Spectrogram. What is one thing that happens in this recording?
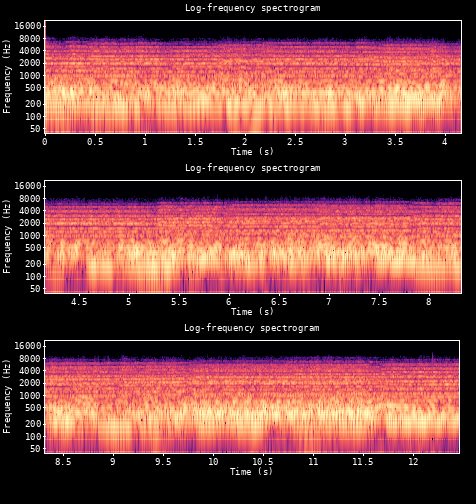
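An organ plays a slow, sustained melody with full, held chords.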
